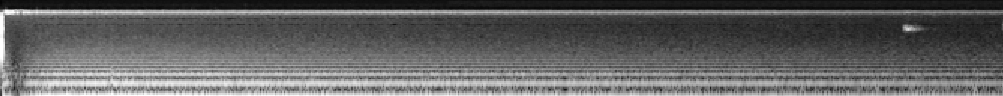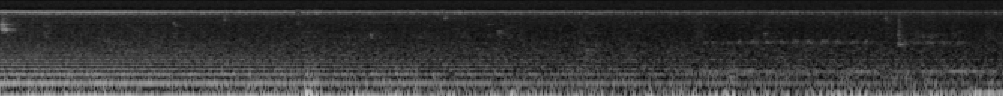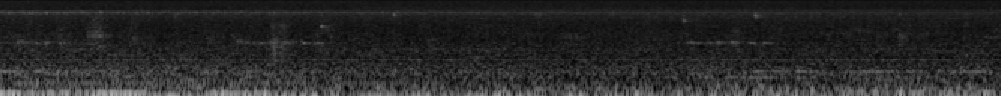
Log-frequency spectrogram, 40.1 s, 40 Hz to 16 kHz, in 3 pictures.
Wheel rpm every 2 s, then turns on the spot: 0, 0, 0, 0, 0, 0, 0, 0, 0, 0, 0, 0, 0, 0, 0, 0, 0, 0, 0, 0.
none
